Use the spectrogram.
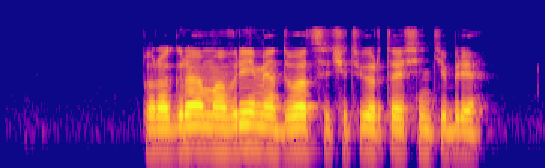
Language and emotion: Russian, neutral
